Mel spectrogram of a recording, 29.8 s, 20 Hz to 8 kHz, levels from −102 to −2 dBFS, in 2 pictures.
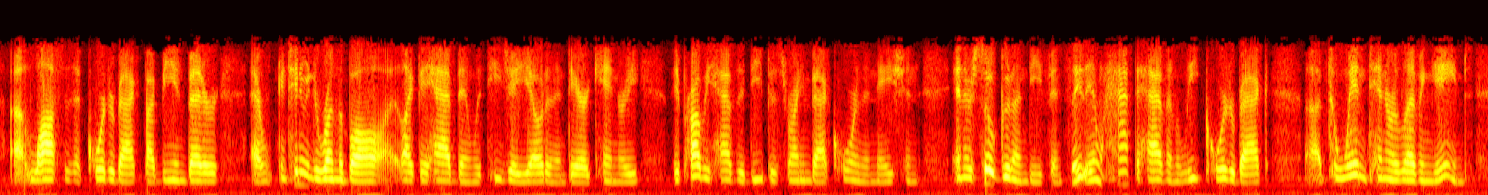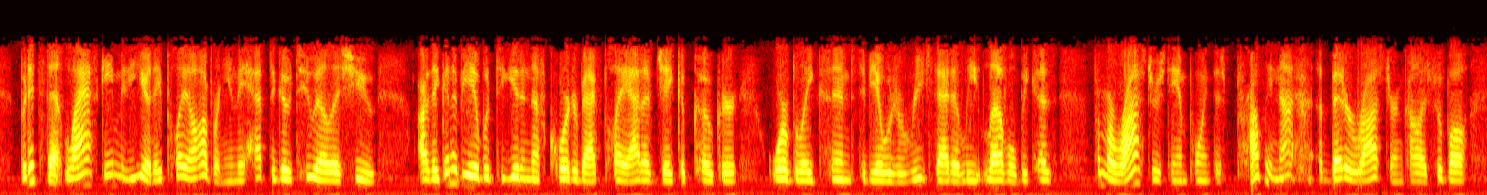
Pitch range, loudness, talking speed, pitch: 125-140 Hz, -23 LUFS, 230 wpm, 130 Hz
